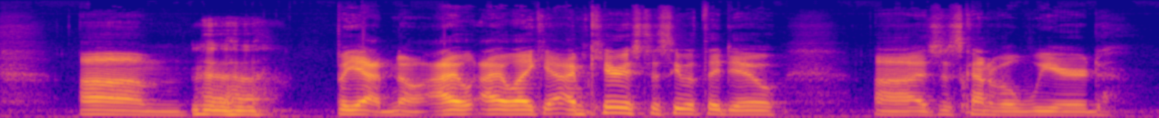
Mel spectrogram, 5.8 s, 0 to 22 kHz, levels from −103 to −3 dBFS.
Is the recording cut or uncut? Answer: uncut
